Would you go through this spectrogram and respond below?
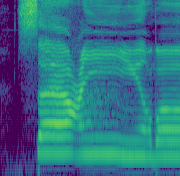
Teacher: Mad tabi'i karena ada ya sukun yang didahului kasrah, dibaca panjang, ainnya 2 harokat. Sa'ira, huruf ra dibunyikan secara tafkhim karena ro-nya berbaris tanwin fathah, maka bacanya ditebalkan. Sa'ira. Dan apabila berhenti di sini hukumnya adalah mad iwad karena ada baris 2 di atas tanwin fathah yang kita berhentikan atau kita wakafkan.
